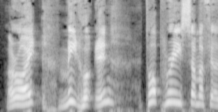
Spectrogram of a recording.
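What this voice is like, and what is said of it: Attempted Australian accent, sounding Cockney. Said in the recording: “read it in Australian accent ... That's Cockney. That is total Cockney.”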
